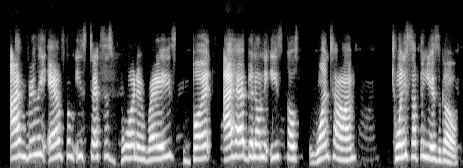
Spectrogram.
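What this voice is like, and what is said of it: Slight East Coast New York accent. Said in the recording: “you have a little bit of an East Coast New York accent”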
